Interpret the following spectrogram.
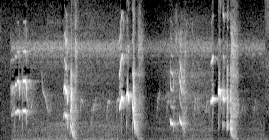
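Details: MonkeyBoo, a pet capuchin monkey, talks with his owner indoors; high, squeaky chirps with sharp downward-sweeping squeals come in about five quick bursts over three seconds, some bursts doubled or tripled.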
